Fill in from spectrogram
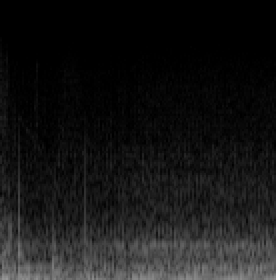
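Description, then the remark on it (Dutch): Steady low engine rumble from inside a moving car being driven early in the morning, with a few brief clicks or bumps early on, then a continuous droning hum with no talking. “Voor deze dag ben ik heel vroeg opgestaan, in mijn auto gesprongen en ik rijd naar SME toe, de jeugdbeschermer met wie ik vandaag meeloop.”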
